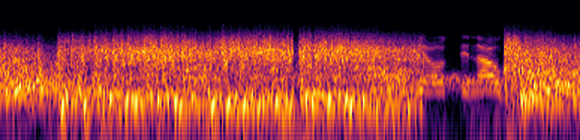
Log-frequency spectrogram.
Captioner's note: speaking in a foreign language; gunfire continues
